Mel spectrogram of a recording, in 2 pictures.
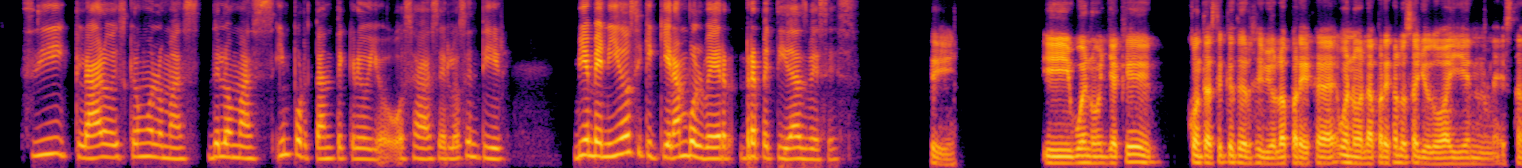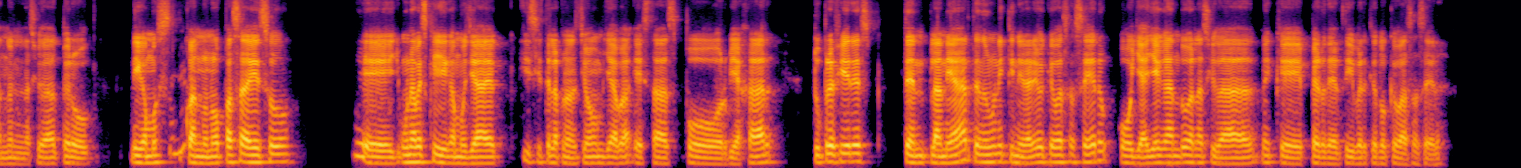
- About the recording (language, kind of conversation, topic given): Spanish, podcast, ¿Qué te fascina de viajar por placer?
- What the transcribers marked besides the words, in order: none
